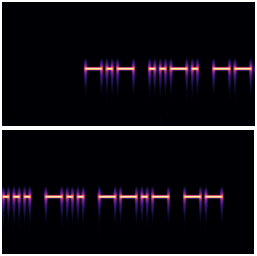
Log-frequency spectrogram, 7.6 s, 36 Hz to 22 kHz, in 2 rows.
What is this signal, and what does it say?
Morse code, heard as a keyed tone, about 15 wpm, 700 Hz. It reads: KF7DQM
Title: USA Call Signs - 6 Characters - 2x Character Spacing - 15wpm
